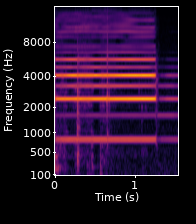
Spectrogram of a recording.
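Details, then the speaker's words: Harsh, buzzy square-wave-like tone full of edgy overtones, cutting off after about a second, from an LM386N 0.5 W audio amp (max 12 V) at maximum 200x gain; excessive amplification clips sine waves into square waves. "so when you say this you can surely see that the amplification is far too high that means that sine waves are changed into square waves and that's happening here"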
